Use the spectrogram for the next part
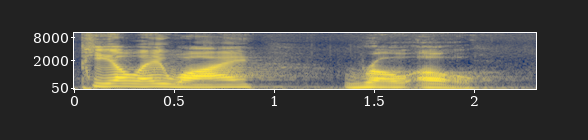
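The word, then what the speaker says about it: Play ro-o (πληρόω): It's the Greek word that would be pronounced play, P-L-A-Y, ro-o, R-O/R-O, or slash O. Play ro-o. It's not spelled that way. It's spelled P-R, or P-L-E-R-O-O.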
